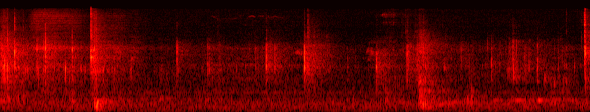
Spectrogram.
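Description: Faint scattered clicks and taps of a plastic shaker bottle's lid being handled.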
